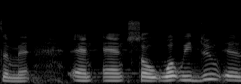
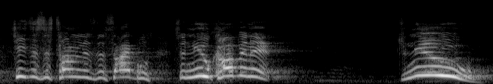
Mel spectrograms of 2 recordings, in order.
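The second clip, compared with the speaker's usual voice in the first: impassioned yelling, very loud and high; 11 semitones higher, 12 dB louder than usual. The speaker gets animated while teaching about the wine; yelling. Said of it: "I'm sorry, I'm yelling".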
